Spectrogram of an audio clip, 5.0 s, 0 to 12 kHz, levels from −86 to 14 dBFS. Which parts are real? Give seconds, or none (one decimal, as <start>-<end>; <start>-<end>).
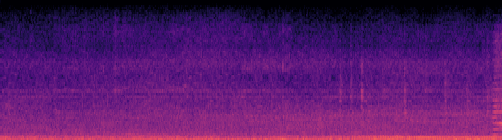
none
